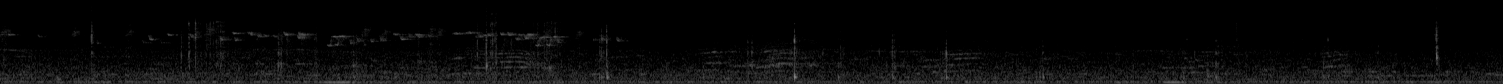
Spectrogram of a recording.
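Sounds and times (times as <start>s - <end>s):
small birds chirping: 0.0s - 15.0s
crunching bites of raw fruit: 1.7s - 6.4s.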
